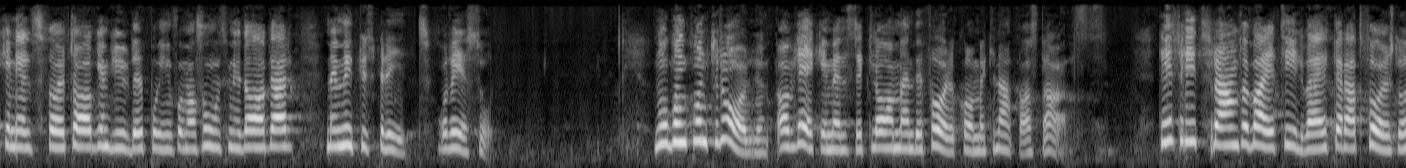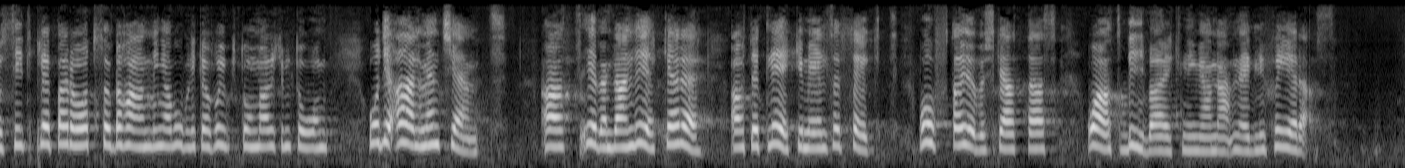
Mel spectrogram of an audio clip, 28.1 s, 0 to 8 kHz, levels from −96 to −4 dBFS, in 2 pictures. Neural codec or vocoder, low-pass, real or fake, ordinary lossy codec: codec, 16 kHz, 2 kbps, FreqCodec, larger model; 7.2 kHz; fake; MP3, 64 kbps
